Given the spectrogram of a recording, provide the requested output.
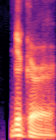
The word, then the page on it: nigger: American English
